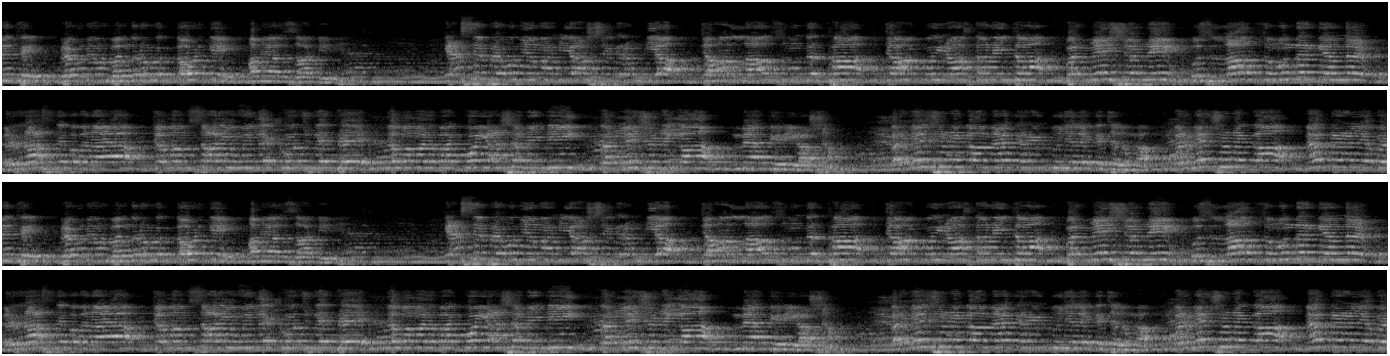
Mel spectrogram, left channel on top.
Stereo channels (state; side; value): identical; both; correlation 1.00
